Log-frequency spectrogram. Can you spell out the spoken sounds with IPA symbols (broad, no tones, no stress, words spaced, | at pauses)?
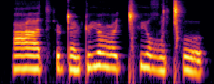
ʕaːt͡sʼʏʈɛ̃ʈy ʕyǀʰy ʁʷə̃ǀʰʊ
